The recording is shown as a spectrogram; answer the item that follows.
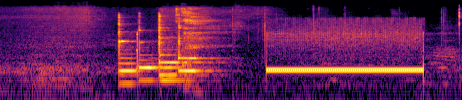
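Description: Sharp tones on a phone line after a call drops, then a steady, loud, continuous dial tone holding for about two seconds, with faint background noise around it.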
